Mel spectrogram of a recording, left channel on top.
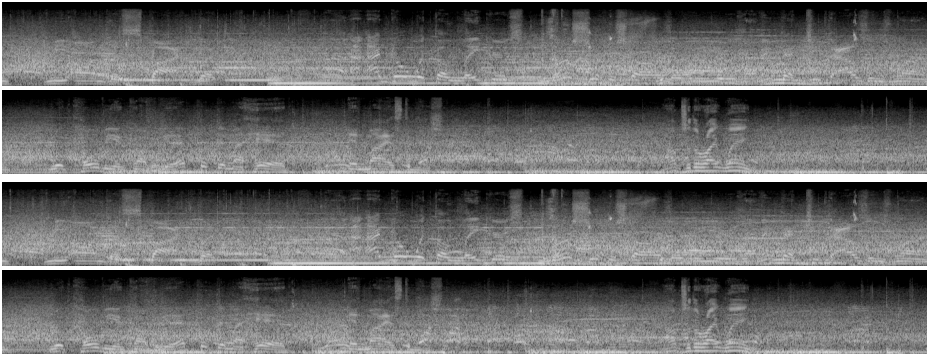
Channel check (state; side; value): normal; both; correlation 0.57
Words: me on the spot, but I'd go with the Lakers. More superstars over the years. I think that 2000s run with Kobe and company, that put them ahead in my estimation. Out to the right wing.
